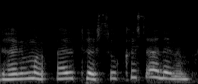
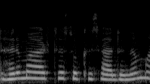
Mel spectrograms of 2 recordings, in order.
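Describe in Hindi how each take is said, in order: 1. dharma और artha दो अलग शब्दों की तरह बोले जाते हैं। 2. dharma और artha एक ही शब्द में मिल जाते हैं। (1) "आप ऐसे बोलिए" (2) "संधि के साथ"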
